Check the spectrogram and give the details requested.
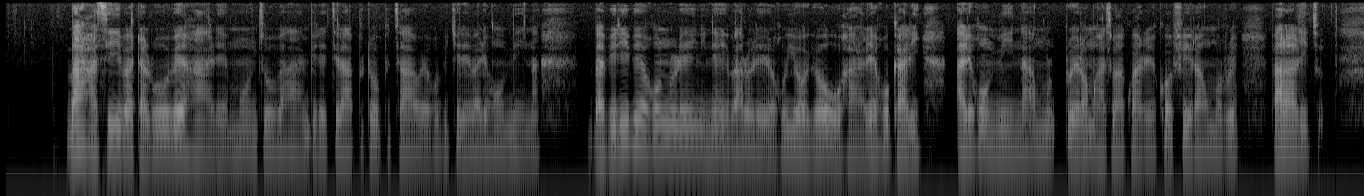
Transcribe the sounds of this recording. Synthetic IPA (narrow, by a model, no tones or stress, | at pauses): βaxasiβataluβe̞xale̞muːnzuβaaːmbiɾe̞t͡silaputo̞put͡sawe̞xuβit͡ʃeleβalixumina | βaβiɾiβe̞xunule̞inine̞̰joβa̰lo̞le̞ɾe̞̰xujo̞jo̞ṵxale̞̰xukali | alixuminamutwe̞ɾo̞muxasiwakwaːriɾeko̞fiɾaumurwe | βalalit͡sṵ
